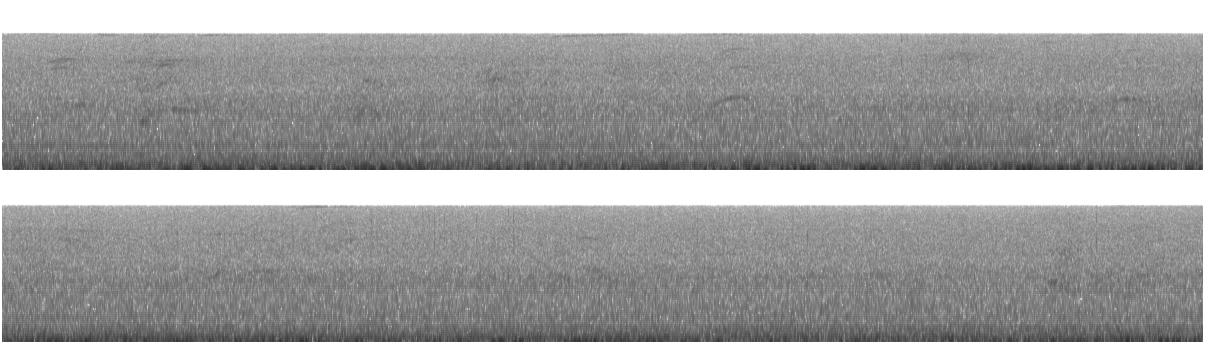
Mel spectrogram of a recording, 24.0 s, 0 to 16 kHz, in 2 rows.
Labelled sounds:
1.2	1.8	killer whale, southern resident, 1.1 to 5.2 kHz

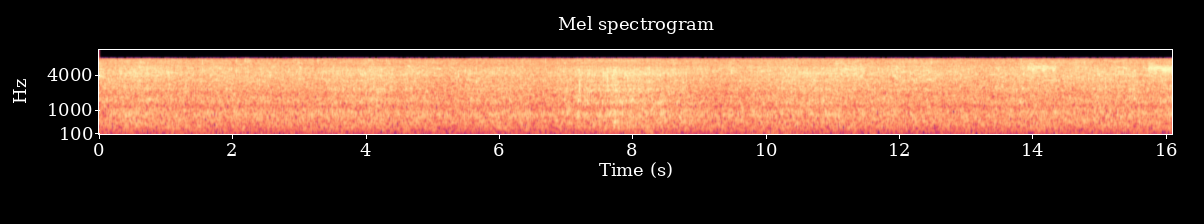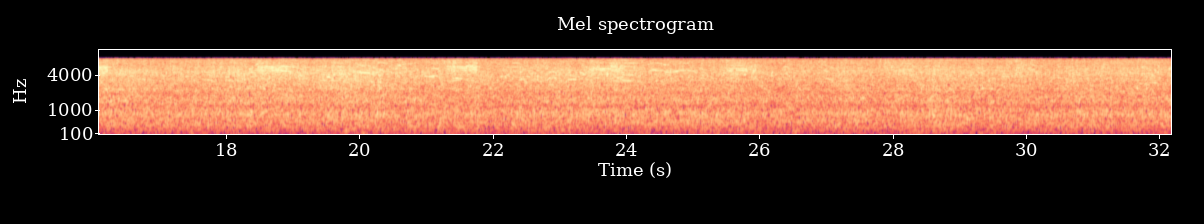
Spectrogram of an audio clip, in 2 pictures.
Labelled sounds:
15.8	16.2	Pacific white-sided dolphin, 4.7 to 5.8 kHz
18.5	19.1	Pacific white-sided dolphin, 4.6 to 5.8 kHz
20.6	21.7	Pacific white-sided dolphin, 3.6 to 6.3 kHz
23.4	24.9	Pacific white-sided dolphin, 4.5 to 5.2 kHz
25.6	25.9	Pacific white-sided dolphin, 5.0 to 5.4 kHz

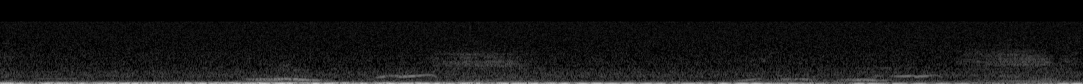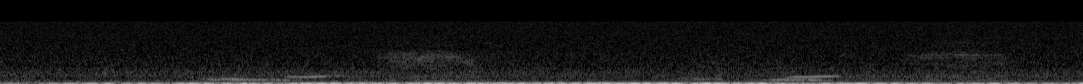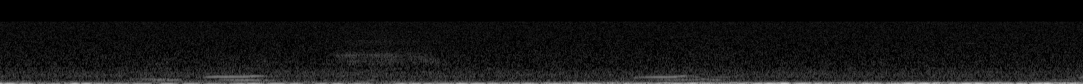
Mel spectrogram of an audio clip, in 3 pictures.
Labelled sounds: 14.9	15.2	humpback whale, 1.0 to 1.6 kHz
25.0	25.5	humpback whale, 1.3 to 1.7 kHz

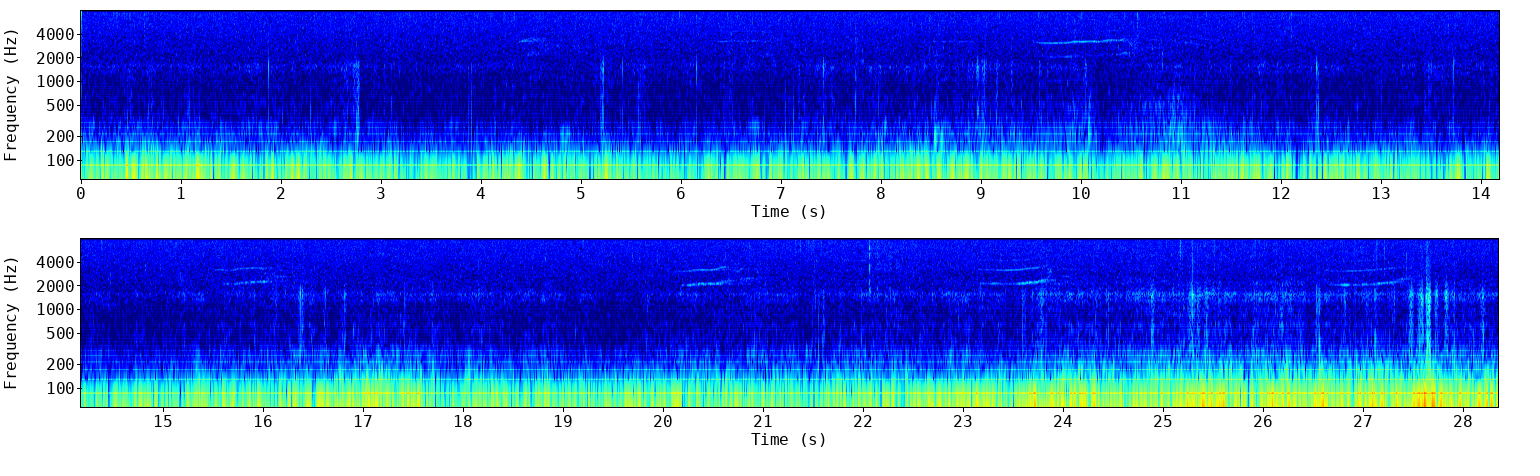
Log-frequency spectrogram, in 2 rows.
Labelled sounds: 20.1	20.9	killer whale, southern resident, 2.0 to 3.5 kHz
23.2	24.0	killer whale, southern resident, 0.48 to 4.3 kHz

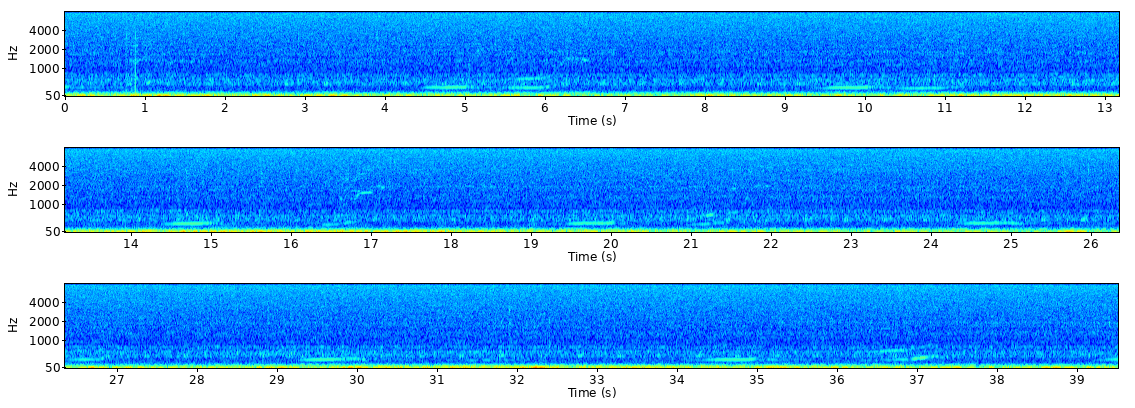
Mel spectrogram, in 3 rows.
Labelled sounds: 6.3	6.6	humpback whale, 1.3 to 1.5 kHz
16.7	17.0	humpback whale, 1.2 to 1.7 kHz

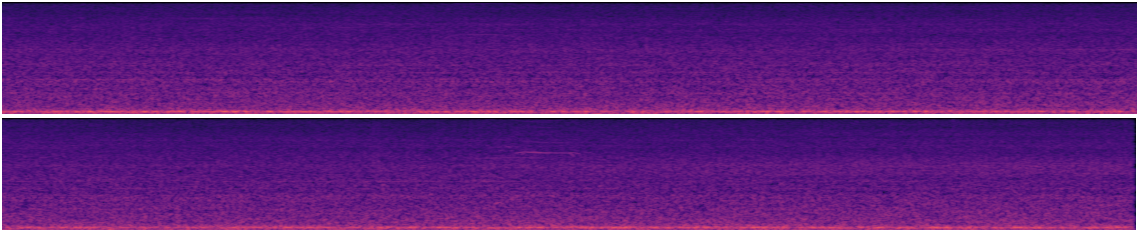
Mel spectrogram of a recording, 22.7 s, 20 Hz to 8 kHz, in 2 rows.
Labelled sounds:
16.3	17.2	killer whale, 2.6 to 4.2 kHz

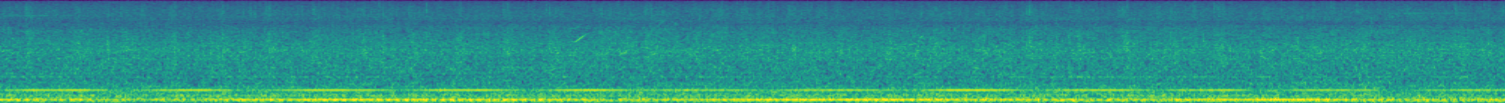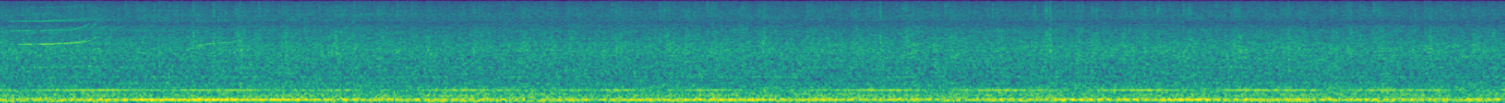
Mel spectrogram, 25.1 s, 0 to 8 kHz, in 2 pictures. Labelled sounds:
12.5	13.4	killer whale, southern resident, 2.1 to 5.2 kHz

